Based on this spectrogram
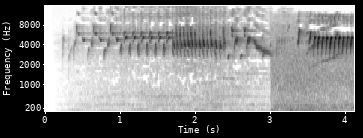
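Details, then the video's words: Excited male canary singing to stimulate the female and male to mate: a quiet start builds into varied high chirped phrases, then a fast buzzy trill, a brief noisy break, and a fresh rapid trill. "تغريد كناري حامي صوت هائج لتحفيز الأنثى والذكر لتزاوج"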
